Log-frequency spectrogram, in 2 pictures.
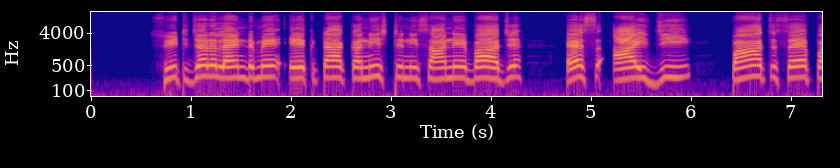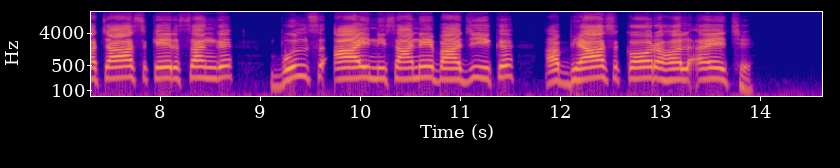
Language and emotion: Maithili, neutral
